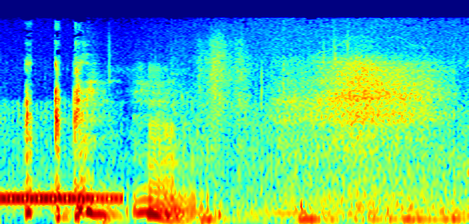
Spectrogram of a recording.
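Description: A telephone number is dialed as a quick run of touch-tone beeps in the first second, followed by softer line noise and hiss as the call connects.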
